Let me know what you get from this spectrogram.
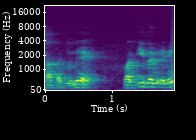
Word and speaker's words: Tatadune: it's spelled D-U-N-E, and I said it's Tatadun, and that's wrong. It's Tatadune.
